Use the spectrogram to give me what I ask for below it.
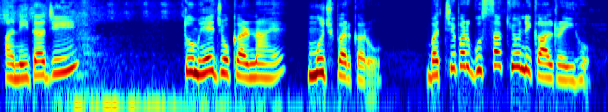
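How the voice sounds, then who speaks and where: An actress dubbing a scheming young mistress with a sweetly fake manner. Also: female voice, on the high side, big pitch swings, brisk. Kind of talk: Hindi dub of a drama.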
